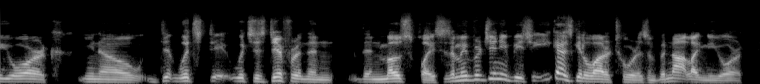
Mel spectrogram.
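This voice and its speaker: Against a quiet background, a man with an American accent swings his pitch very widely, the sound dry and close with no echo. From Texas. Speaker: stand-up comedian. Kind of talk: casual chat. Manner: fast; animated.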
